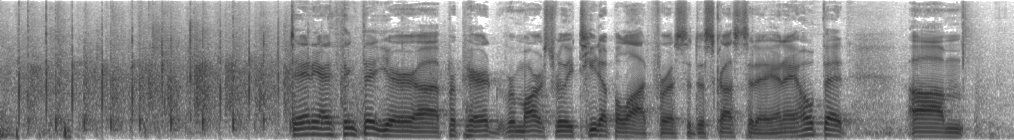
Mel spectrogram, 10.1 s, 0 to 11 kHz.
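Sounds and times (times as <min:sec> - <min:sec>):
audience applauding at a panel discussion: 0:00.0 - 0:04.9
speech: 0:02.9 - 0:10.1.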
